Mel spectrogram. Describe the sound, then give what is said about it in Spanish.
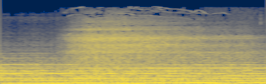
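Slow, deep inhaling breath during a guided meditation: a soft, steady airy hiss that swells in after a moment and is held for about two seconds over a quiet, sustained musical drone. “Quédate ahí un instante y solo respira profundo. Inhala.”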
